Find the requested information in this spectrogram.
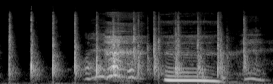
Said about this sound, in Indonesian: Ayo tepuk tangan dulu Mbak Mbak.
